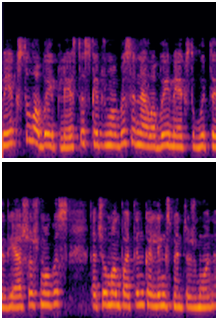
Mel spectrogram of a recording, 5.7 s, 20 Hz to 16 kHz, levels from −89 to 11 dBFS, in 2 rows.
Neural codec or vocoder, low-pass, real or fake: codec, 16 kHz, 16 kbps, FreqCodec, larger model; 7.2 kHz; fake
